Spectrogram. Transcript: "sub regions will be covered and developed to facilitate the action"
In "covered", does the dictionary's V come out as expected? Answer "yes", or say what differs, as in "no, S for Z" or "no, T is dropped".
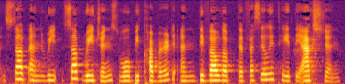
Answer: yes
